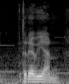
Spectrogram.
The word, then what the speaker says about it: Trebian: Hay que pronunciar, no hay que hacer ni un quilombo con la R, por ejemplo. Trevian.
